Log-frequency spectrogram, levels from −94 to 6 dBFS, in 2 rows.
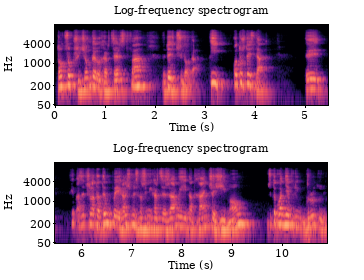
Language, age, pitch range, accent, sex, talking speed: Polish, 50-69, 130-200 Hz, native, male, 165 wpm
